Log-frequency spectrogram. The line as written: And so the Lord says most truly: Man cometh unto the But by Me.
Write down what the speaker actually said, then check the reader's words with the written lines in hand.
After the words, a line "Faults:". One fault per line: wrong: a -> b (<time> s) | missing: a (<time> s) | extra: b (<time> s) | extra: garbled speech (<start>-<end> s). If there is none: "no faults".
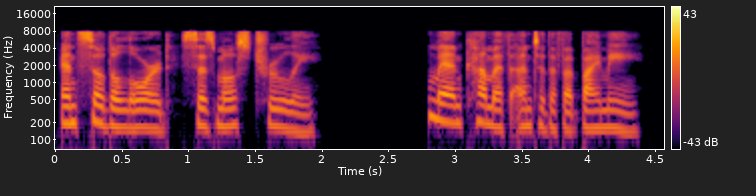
And so the Lord says most truly: Man cometh unto the But by Me.
Faults:
no faults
